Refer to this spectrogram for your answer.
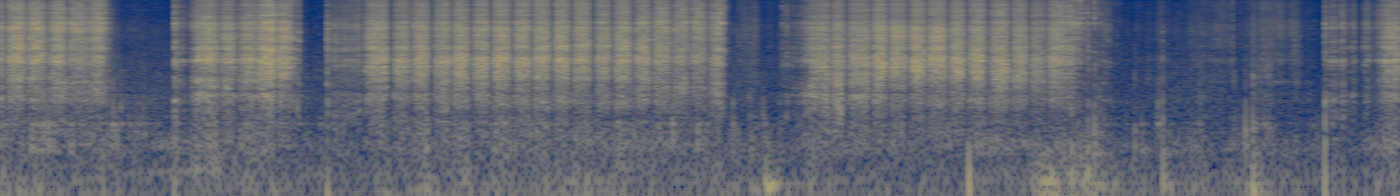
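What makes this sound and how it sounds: A metal knife blade rasps across a solid compressed baking soda block held in hand, shaving it in rapid, rhythmic strokes. The dry scraping is bright and hissy, coming in loud bursts of quick strokes separated by brief pauses, then trailing off into softer, crumbly scratches near the end.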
